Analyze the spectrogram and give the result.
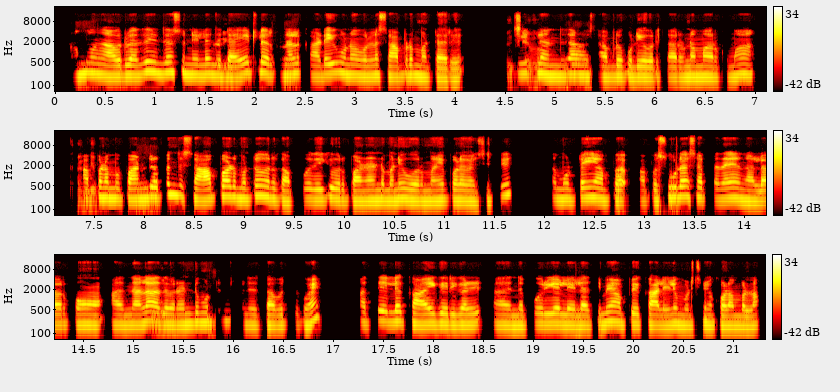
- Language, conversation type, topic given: Tamil, podcast, காலை உணவை எளிதாகவும் விரைவாகவும் தயாரிக்கும் முறைகள் என்னென்ன?
- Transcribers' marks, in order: mechanical hum; tapping; static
